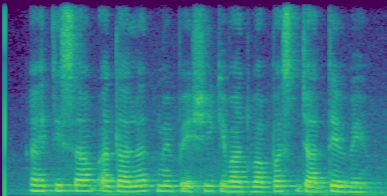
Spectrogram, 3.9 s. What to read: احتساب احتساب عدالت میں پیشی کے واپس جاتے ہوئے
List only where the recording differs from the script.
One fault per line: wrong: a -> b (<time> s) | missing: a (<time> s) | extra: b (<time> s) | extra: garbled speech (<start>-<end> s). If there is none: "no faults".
missing: احتساب (1.0 s)
extra: بعد (2.2 s)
